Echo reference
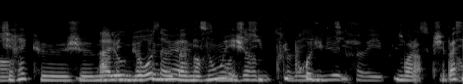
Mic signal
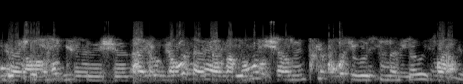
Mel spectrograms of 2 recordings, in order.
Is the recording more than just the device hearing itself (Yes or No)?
Yes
